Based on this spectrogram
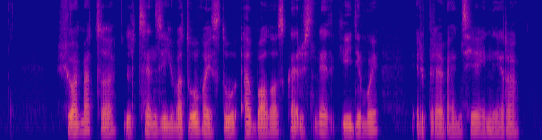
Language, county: Lithuanian, Marijampolė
